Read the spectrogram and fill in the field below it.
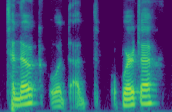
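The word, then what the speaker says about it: Tenoch Huerta: And at Tanoke, Huerta, did I say that right? Mm-hmm. Okay. As Namor, he did great.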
